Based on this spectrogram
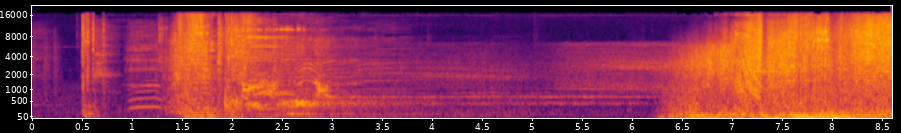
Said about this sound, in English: And then some of the best dummy work since Casino. When the car falls and explodes and it's just like, that's clearly a dummy.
